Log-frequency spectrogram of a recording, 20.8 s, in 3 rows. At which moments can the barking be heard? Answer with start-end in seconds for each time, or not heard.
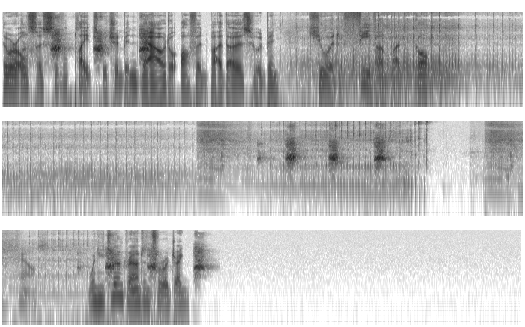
0.2-2.1, 10.3-12.2, 14.9-16.7.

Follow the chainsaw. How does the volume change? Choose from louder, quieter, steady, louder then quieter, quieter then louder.
quieter.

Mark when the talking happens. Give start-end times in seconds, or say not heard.
0.0-5.7, 13.7-16.4.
